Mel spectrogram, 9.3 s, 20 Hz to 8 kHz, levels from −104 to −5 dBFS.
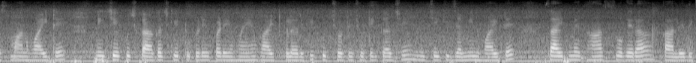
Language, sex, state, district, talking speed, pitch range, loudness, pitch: Hindi, female, Bihar, Jahanabad, 195 wpm, 165-180 Hz, -25 LUFS, 175 Hz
